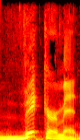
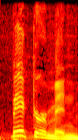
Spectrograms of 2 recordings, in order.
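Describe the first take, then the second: First: The word begins with a V sound. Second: The word begins with a B sound. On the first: The speaker calls it right. "There you go" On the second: The speaker calls it wrong. "No, not Bickerman"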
